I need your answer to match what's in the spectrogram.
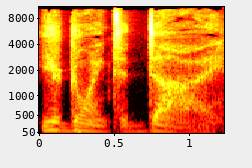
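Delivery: sibilant, slow, drawn-out hiss. A man entering the loft springs toward a woman: hissed. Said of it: "he hissed".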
